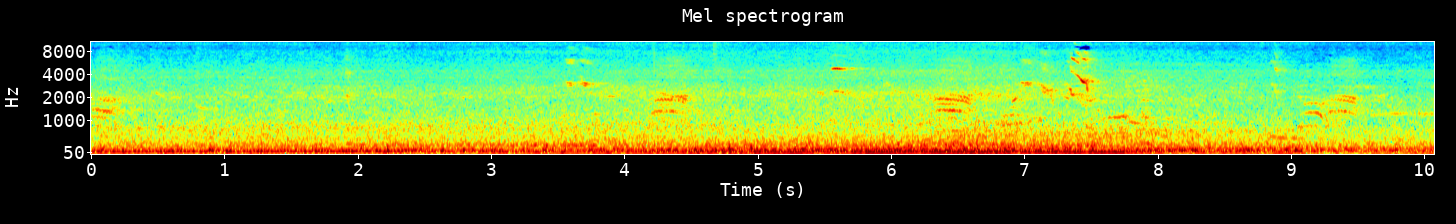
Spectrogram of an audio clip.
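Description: Bird calls, short and repeated a few times, about four, six and a half and nine seconds in, over a steady low hum.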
